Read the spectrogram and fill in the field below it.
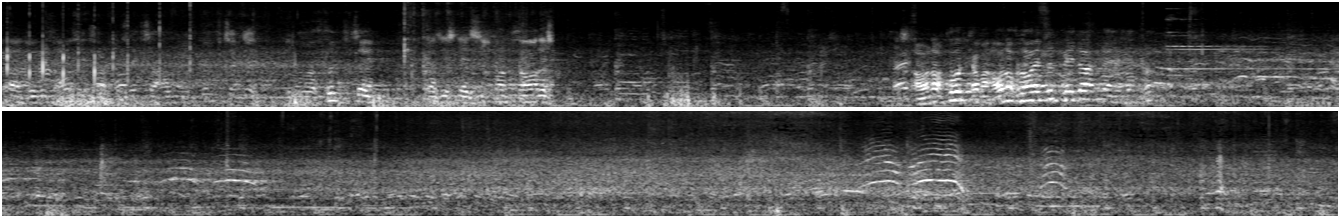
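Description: Racing bicycles whoosh past on a wet road.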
